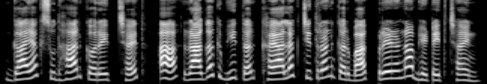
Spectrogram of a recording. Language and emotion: Maithili, neutral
